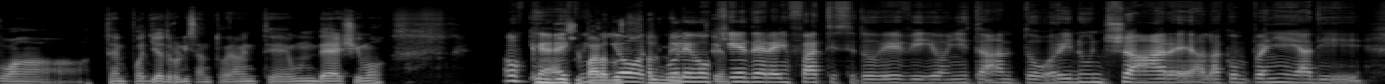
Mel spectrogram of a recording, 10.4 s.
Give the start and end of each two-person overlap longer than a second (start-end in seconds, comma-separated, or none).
4.0-5.5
